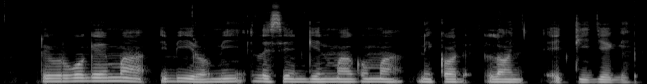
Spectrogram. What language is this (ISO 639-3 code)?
luo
